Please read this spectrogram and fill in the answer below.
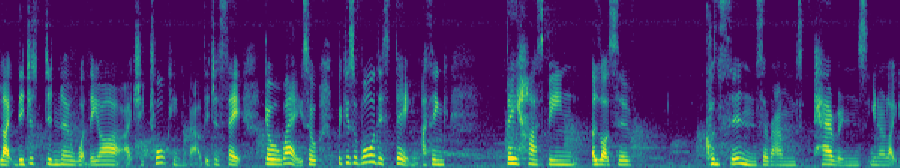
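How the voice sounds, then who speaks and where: Against noticeable background noise, a woman speaks at a moderate pace and medium pitch with ordinary pitch variation. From Malaysia. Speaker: international student campaigner. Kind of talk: personal talk to camera. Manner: halting, with frequent fillers.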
